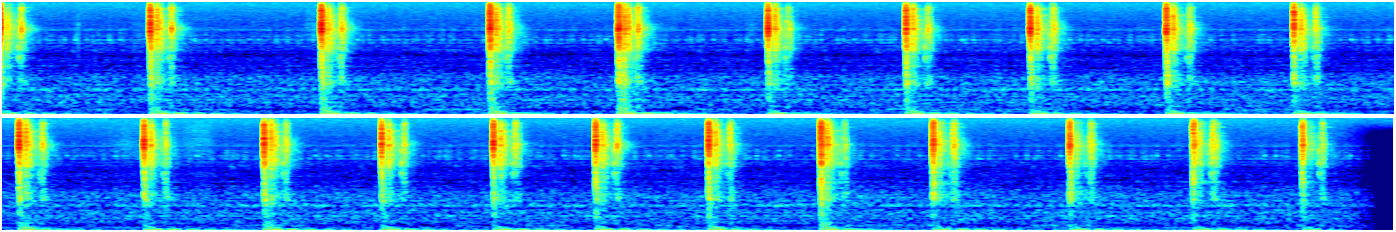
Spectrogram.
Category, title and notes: Sound effects > Objects / House appliances
Pressing a backspace button on a keyboard.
